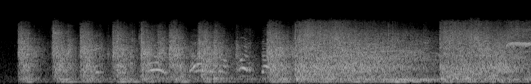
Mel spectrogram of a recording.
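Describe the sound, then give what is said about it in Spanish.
Gunshots in a saloon during a 1970s Western shootout: a rapid, irregular volley of loud, sharp cracks, followed by a dense, continuous burst of noise. “cuidado, ¡Han empezado a disparar!”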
